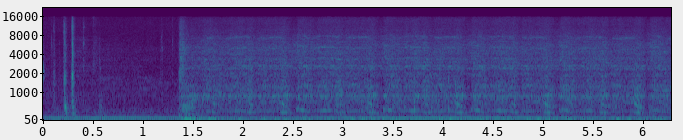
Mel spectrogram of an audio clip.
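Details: Mercedes S55 AMG, Copart car showing 100,000 miles, first key turn in the car hauler: starter turns the engine over evenly but it never fires; battery suspected.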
